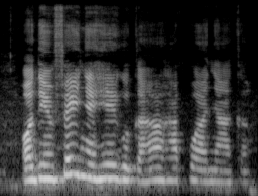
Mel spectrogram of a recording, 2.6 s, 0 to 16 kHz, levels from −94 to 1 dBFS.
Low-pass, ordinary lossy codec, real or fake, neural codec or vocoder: 14.4 kHz; none; real; none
